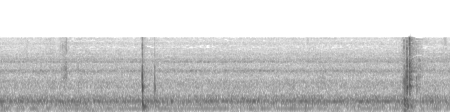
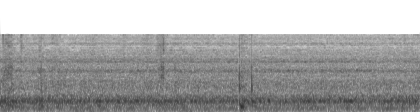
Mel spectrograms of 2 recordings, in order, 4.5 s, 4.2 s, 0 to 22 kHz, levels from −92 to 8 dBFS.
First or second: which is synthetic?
second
